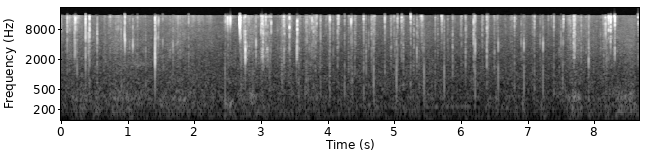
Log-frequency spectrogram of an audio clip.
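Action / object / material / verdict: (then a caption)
scrape / chocolate bunny in aluminium foil / aluminium foil / none. A Kinder chocolate Easter bunny wrapped in blue aluminium foil is held in both hands while the foil is squeezed and rubbed with the fingertips. Dense, bright crinkling with many short, sharp crackles fills the clip, mostly high in tone with almost no low end, and stays quiet overall.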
